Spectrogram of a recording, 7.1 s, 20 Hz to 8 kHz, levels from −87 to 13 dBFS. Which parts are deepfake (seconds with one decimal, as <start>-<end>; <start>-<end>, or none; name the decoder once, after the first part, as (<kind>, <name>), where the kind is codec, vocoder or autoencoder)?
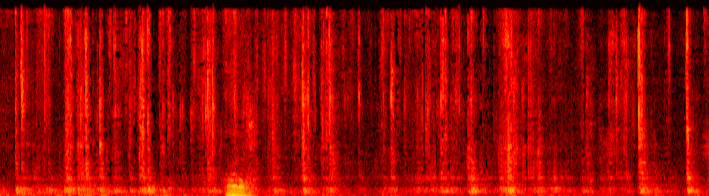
4.3-5.3 (vocoder, Vocos); 6.0-7.1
